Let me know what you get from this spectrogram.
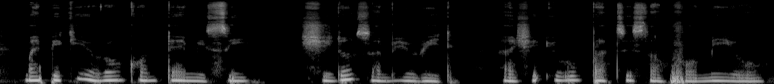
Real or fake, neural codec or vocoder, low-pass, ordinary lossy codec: fake; vocoder, 48 kHz, 128 mel bands, Vocos; none; none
